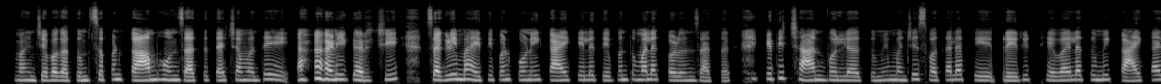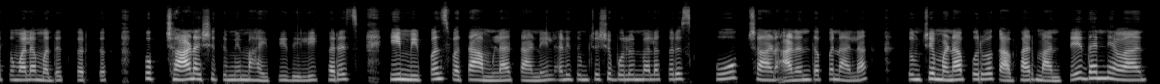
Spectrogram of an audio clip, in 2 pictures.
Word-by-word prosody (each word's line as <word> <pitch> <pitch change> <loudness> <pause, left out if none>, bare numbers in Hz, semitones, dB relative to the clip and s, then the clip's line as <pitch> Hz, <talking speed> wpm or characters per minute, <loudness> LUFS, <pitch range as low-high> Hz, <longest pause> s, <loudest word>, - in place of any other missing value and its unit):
म्हणजे 195 -1 -2
बघा, 190 -1 +2
तुमचं 190 +3 0
पण 235 0 -1
काम 190 +2 +10
होऊन 215 -2 0
जातं 180 +1 +3
त्याच्यामध्ये 200 +3 -1 0.4
आणि 230 0 +8
घरची 205 +3 +1 0.4
सगळी 215 +2 +7
माहिती 220 -3 +1
पण 215 +1 -2
कोणी 210 +1 -2
काय 195 -1 +6
केलं 210 0 -3
ते 190 - -1
पण 215 0 -4
तुम्हाला 220 0 +1
कळून 185 0 -3
जातं. 160 -3 -7 0.4
किती 255 +3 +1
छान 195 +3 +5
बोलल्या 195 -2 -2
ओ - - -2
तुम्ही! 185 +2 -9
म्हणजे 210 +2 -4
स्वतःला 210 0 -3
पि 190 -2 -4
प्रेरित 180 +4 0
ठेवायला, 195 +1 -1
तुम्ही 215 +1 -4
काय-काय 180 +5 +1
तुम्हाला 210 0 +1
मदत 190 -1 -5
करतं, 195 0 -9 0.4
खूप 270 -2 -3 0.2
छान 225 +2 +8
अशी 245 0 0
तुम्ही 210 -1 -6
माहिती 205 -1 -6
दिली. 185 +2 -7
खरंच 235 +3 -2 0.3
ही 235 +1 +6
मी 220 -2 +3
पण 250 +2 +1
स्वतः 215 -4 +1
अमलात 190 +1 -2
आणील 185 +4 -4
आणि 210 +2 -4
तुमच्याशी 225 +3 -6
बोलून 225 0 -6
मला 220 0 -4
खरंच 245 +1 -4 0.2
खूप 270 +5 -3
छान 210 -4 +2
आनंद 205 +4 +2
पण 235 -2 -4
आला. 195 +2 -3 0.4
तुमचे 230 +2 0
मनःपूर्वक 230 +2 0
आभार 205 +4 +1
मानते. 175 +9 -1
धन्यवाद. 235 -8 +1
210 Hz, 165 wpm, -24 LUFS, 190-225 Hz, 0.4 s, काम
